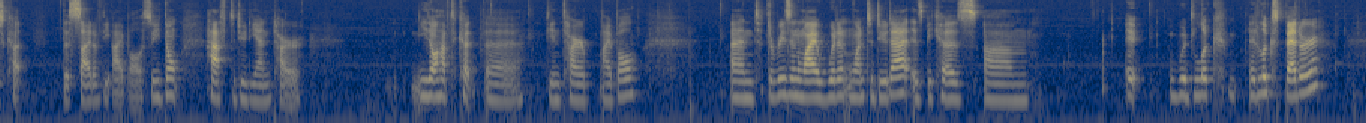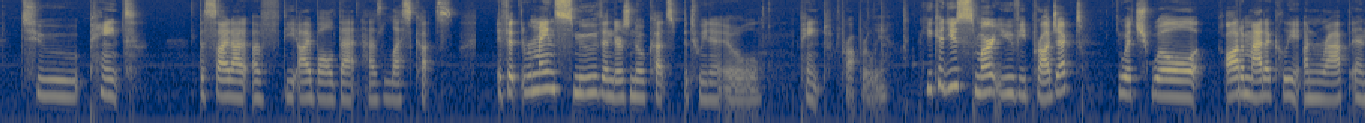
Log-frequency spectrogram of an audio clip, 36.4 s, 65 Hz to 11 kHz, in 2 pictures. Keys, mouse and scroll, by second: 6.5 middle click, 9.1 middle click, 9.6 shift+middle click, 15.3 middle click, 16.7 Tab, 17.3 Tab, 20.7 Tab, 29.9 middle click, 30.3 ctrl+e, 30.3 typing.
